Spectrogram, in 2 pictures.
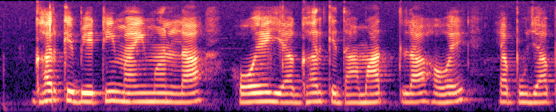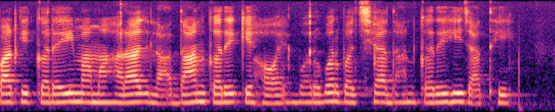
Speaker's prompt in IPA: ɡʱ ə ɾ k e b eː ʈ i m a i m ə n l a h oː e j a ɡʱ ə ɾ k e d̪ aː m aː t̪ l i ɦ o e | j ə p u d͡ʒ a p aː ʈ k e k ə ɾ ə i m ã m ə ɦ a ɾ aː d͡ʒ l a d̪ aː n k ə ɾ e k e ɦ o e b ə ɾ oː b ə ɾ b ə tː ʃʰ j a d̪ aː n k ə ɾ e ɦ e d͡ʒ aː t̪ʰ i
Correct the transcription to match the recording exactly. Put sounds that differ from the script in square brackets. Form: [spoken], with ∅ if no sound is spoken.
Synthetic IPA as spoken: ɡʱ ə ɾ k e b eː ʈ i m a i m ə n l a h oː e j a ɡʱ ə ɾ k e d̪ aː m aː t̪ l [a] ɦ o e | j [a] p u d͡ʒ a p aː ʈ k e k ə ɾ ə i m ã m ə ɦ a ɾ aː d͡ʒ l a d̪ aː n k ə ɾ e k e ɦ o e b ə ɾ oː b ə ɾ b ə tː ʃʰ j a d̪ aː n k ə ɾ e ɦ [i] d͡ʒ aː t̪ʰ i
